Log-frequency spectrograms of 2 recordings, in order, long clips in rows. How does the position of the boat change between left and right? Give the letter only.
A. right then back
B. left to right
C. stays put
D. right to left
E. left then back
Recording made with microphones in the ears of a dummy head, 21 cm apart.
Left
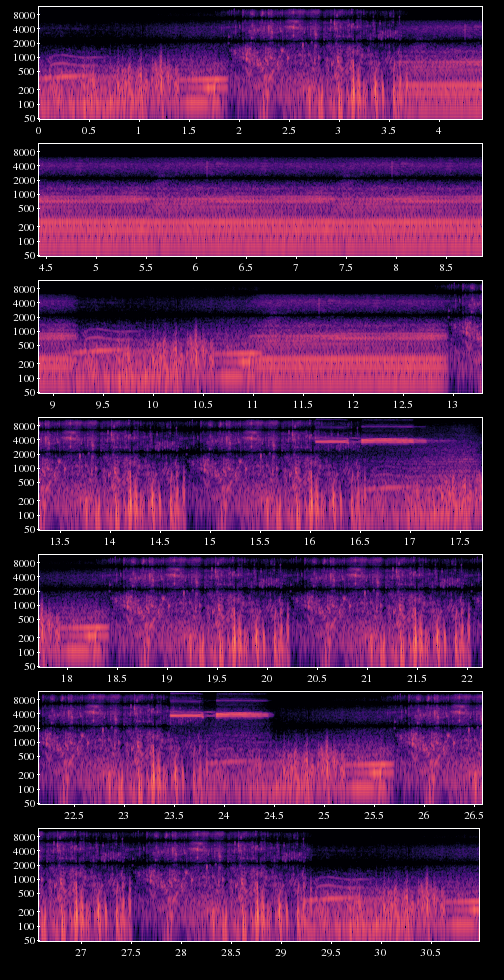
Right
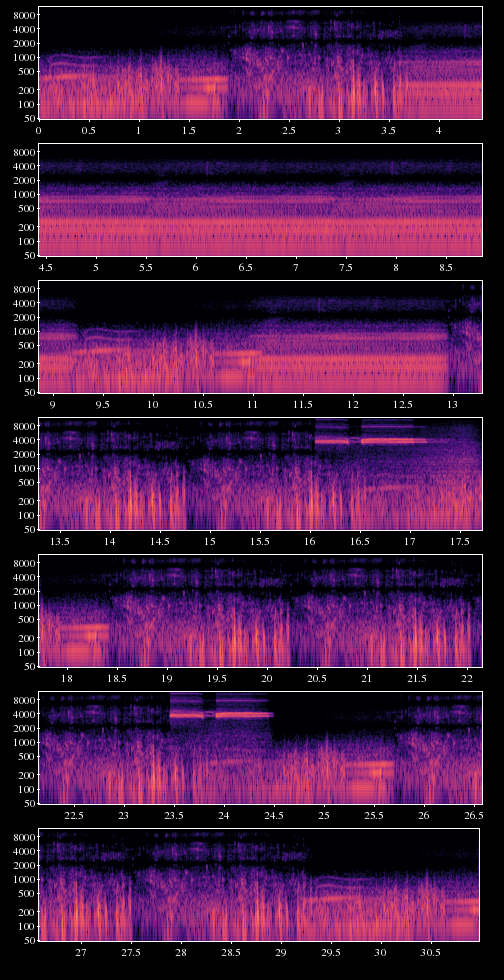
C.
